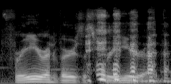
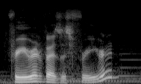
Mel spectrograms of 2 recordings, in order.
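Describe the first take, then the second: First: It sounds excited, like an exclamation. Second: It sounds puzzled, like a question. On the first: The speaker is thrilled by the fight. "exclamation mark" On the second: The speaker is unsure what is happening. "question mark"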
